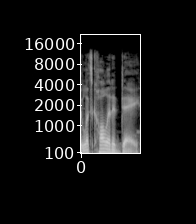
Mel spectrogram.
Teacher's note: in let's call it the sounds often blend to sound almost like kalat kat the s links to the k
